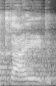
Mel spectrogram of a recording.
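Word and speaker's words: guide: silent है चौथा है गाइड तो गाइड में यू साइलेंट है चौथा है पांचवा है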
